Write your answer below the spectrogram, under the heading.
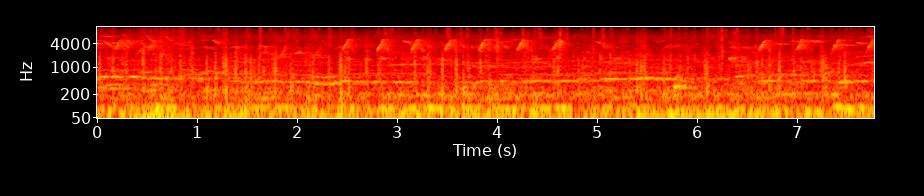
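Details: Caged budgerigars giving a busy chorus of bright, clipped chirps and rising squeaks, often in quick runs, with a constant low droning hum and faint clicks underneath.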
